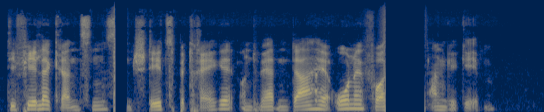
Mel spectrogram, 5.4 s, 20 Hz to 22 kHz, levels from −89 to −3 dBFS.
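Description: At 1.08 to 1.30 s a wireless microphone squelch dropout occurs: the fading radio link lets hiss swell before the receiver mutes for about 0.13 s. That rising static, not a clean digital gap, marks it. A single corrupt frame decoded at 3.16 to 3.18 s adds a brief burst of misplaced energy near -20 dBFS. A second squelch dropout, from 3.77 to 4.30 s, holds near-silence for about 0.40 s.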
